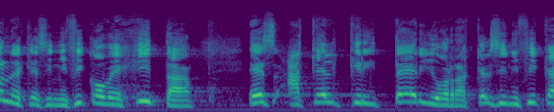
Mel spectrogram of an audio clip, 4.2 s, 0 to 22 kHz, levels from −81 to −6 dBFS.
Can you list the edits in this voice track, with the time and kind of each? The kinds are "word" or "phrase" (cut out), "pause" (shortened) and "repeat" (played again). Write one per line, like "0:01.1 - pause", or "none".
none

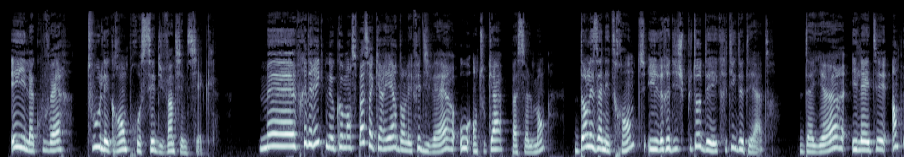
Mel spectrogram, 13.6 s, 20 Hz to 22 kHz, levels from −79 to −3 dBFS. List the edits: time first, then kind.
none

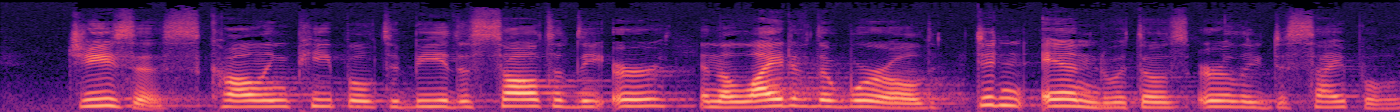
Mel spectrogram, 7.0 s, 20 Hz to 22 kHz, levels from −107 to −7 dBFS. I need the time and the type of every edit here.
0:03.5 - pause
0:04.8 - pause

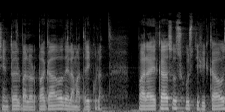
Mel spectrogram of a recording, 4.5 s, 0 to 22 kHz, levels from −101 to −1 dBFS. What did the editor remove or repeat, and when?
0:03.1 - word

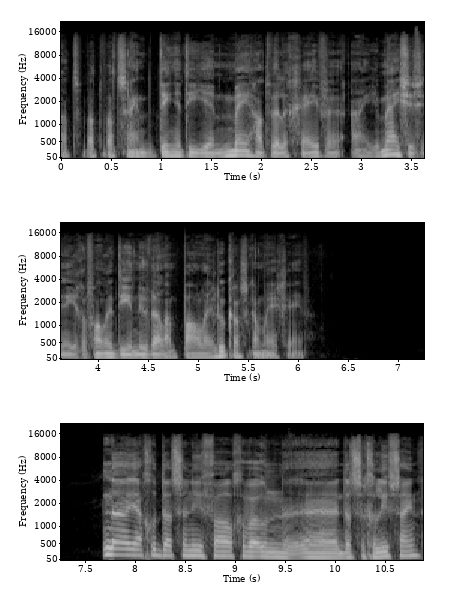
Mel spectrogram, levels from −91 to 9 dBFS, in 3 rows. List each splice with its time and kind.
none

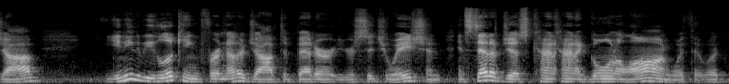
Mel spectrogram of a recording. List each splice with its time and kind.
0:04.5 - pause
0:05.5 - repeat

